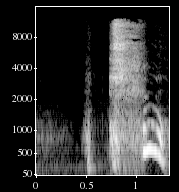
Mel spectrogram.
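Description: A person sneezes once. A short sharp intake of breath comes first, then a loud explosive burst that trails off into a voiced, wavering tail.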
